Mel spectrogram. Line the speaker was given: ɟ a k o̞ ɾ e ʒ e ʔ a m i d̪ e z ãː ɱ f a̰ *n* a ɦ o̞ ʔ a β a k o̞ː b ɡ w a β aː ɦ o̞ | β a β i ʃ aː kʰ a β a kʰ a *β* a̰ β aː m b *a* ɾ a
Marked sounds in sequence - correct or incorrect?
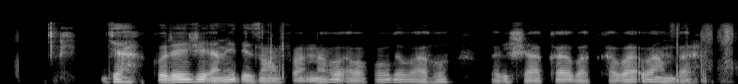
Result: correct, correct, correct

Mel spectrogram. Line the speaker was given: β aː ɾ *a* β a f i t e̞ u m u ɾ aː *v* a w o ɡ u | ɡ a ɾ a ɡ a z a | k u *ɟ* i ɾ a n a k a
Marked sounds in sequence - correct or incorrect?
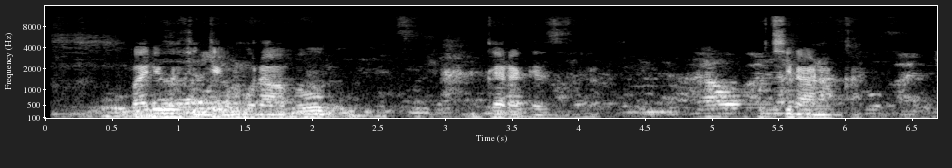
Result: incorrect: i, incorrect: β, incorrect: c

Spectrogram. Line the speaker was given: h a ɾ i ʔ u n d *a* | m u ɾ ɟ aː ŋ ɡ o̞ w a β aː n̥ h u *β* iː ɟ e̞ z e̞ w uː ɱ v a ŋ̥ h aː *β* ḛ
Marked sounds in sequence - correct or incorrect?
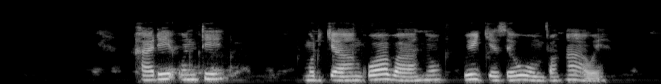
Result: incorrect: i, incorrect: w, incorrect: w

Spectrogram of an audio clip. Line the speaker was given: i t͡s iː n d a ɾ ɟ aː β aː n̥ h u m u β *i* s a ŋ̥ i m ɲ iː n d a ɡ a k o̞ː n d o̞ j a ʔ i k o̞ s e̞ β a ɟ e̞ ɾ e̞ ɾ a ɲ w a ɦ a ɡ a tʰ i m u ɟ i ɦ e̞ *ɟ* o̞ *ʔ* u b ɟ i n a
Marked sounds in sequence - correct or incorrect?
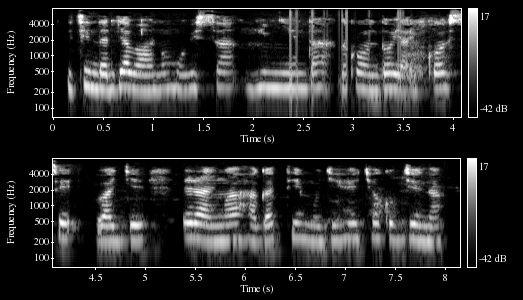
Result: correct, incorrect: c, incorrect: k

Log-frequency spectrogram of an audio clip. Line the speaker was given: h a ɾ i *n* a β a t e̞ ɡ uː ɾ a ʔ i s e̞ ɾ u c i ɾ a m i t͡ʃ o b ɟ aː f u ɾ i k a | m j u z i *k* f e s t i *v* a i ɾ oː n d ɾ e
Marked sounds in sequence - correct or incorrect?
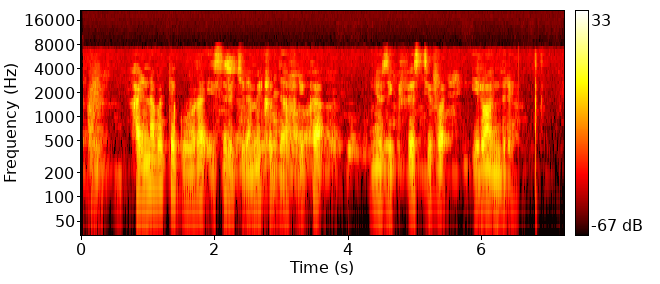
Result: correct, correct, correct

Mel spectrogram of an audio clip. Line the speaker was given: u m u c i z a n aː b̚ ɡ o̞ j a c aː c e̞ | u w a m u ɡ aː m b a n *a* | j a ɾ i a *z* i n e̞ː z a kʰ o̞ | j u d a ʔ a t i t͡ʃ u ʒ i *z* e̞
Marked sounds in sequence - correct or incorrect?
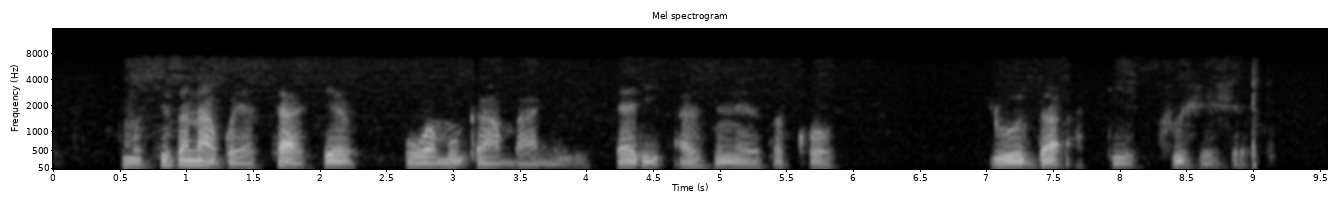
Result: incorrect: i, correct, incorrect: ʒ

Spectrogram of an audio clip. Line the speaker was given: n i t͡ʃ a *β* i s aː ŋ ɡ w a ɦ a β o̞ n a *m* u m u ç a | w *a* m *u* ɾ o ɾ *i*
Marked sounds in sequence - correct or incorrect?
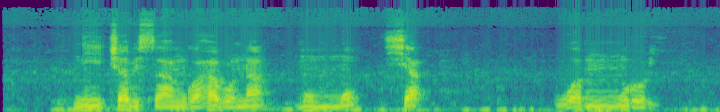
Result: correct, correct, correct, correct, correct

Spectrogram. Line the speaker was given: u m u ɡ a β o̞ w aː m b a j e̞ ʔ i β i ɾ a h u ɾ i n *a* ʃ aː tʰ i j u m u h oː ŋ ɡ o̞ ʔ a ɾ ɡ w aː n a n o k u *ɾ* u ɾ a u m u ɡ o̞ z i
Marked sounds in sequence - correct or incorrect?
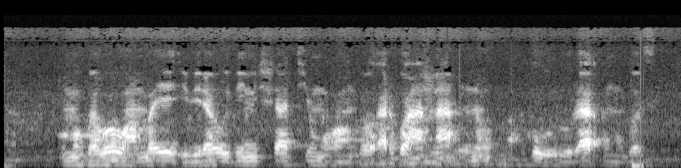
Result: incorrect: i, correct

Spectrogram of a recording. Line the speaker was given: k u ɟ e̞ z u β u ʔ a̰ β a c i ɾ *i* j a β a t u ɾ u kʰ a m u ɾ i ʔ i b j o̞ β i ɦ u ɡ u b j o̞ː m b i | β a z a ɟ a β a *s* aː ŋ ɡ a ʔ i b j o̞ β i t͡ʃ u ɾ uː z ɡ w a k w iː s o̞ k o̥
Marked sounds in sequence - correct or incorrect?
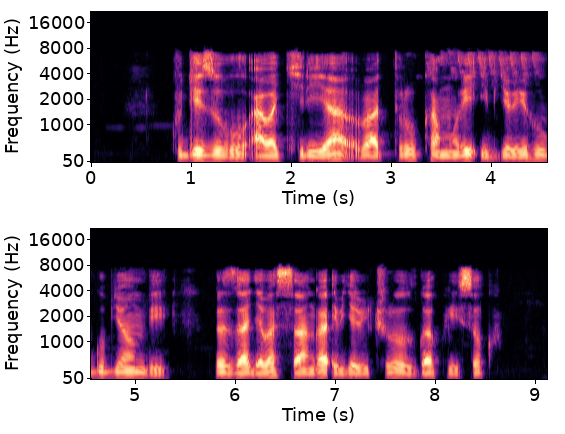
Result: correct, correct

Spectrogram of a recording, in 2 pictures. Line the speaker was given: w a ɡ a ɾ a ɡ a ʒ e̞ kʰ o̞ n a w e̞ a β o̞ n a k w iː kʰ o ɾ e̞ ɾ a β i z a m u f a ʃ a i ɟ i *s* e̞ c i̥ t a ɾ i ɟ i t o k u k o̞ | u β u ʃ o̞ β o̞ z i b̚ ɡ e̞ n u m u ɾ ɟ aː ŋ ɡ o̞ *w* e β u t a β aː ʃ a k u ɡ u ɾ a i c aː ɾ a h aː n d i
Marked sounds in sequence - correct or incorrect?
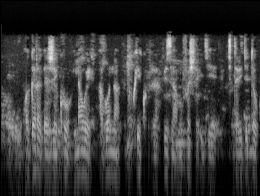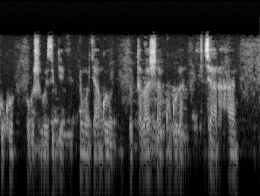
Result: incorrect: h, correct

